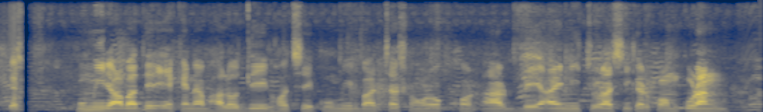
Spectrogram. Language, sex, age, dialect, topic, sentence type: Bengali, male, 18-24, Rajbangshi, agriculture, statement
